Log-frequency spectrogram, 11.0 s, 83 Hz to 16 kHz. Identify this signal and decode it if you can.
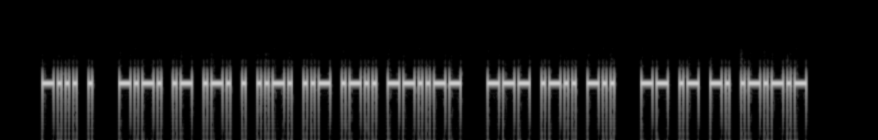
Morse code, heard as a keyed tone, about 25 wpm, 700 Hz. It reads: BE CAREFUL, OLD MAN.
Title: Sentences from Top 1600 Words 25wpm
